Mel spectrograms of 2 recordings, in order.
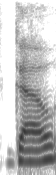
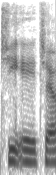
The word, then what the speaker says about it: GHO: the stable coin is go it's not gho I think Dan and I both said gho it's just go okay if you're a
